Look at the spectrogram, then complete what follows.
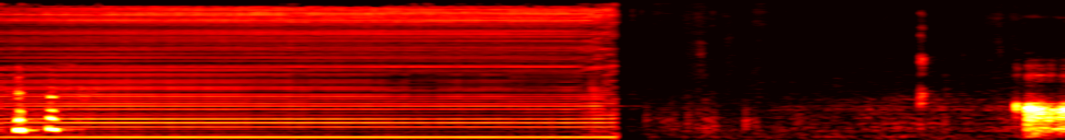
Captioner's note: laughs; machine buzzing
